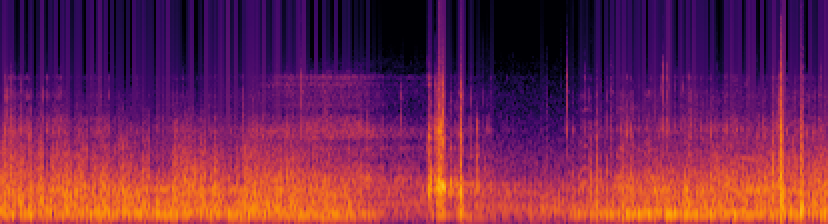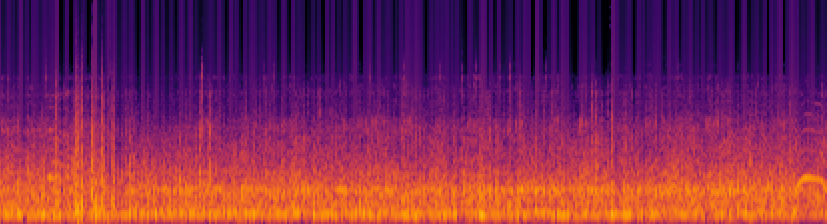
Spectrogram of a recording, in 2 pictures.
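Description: Wind rushing over a bike-mounted camera's microphone, with tyre and road noise, while cycling slowly. The noise drops away for a couple of seconds about four seconds in, with a sharp knock as it drops, and a few clicks and knocks follow a few seconds later.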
